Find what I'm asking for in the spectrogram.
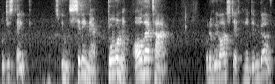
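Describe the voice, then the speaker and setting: A man's voice: fairly high pitch, expressive, moderate pace, creaky, darkish tone, a little hiss or hum, low-quality recording. A man playing an eager, placating adult son who is a military officer, in naturalistic play dialogue. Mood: eager, proud.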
